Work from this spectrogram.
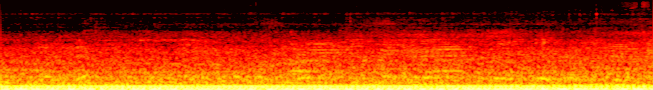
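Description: A Ferrari Challenge race car drives on the Speed Vegas circuit, its engine a loud, steady low drone that stays constant throughout without rising or falling.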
